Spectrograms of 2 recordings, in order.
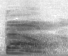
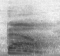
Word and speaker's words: Tao: The way you pronounce it is Tao. Now, like the word Dow Jones, Tao.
